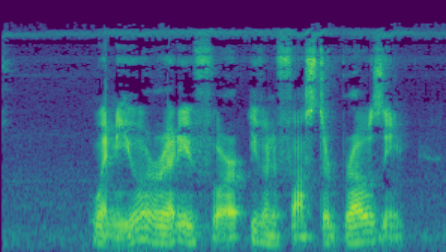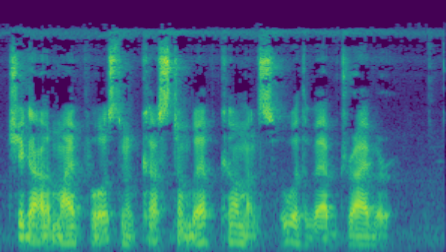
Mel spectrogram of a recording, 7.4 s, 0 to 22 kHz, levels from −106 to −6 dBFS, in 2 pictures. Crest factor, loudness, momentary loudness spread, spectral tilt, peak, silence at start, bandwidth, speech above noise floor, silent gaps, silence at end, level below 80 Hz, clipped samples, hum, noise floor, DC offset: 22 dB; -22 LUFS; 8 LU; -2 dB/octave; -2 dBFS; 0.8 s; 16 kHz; 31 dB; none; 0.45 s; -62 dBFS; under 0.1%; none; -55 dBFS; under 0.1%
